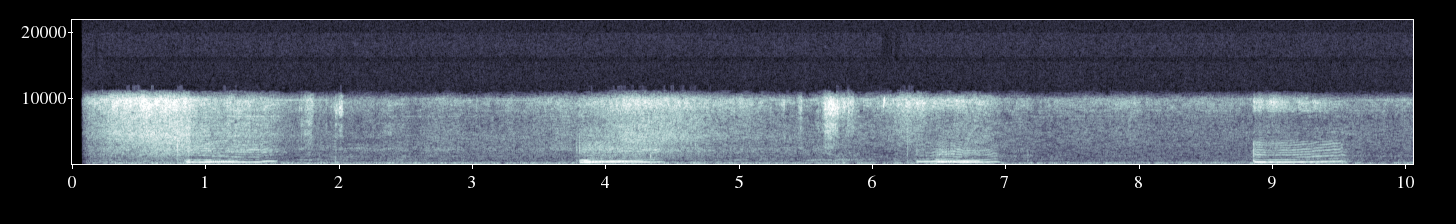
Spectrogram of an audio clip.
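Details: Sleeping cat snoring rhythmically, about four breaths in ten seconds, each with a squeaky whistling nasal tone over a steady low room hum.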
